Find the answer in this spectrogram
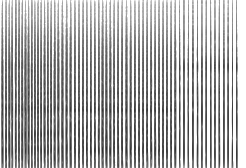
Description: clean gear clicking sound; cleaning

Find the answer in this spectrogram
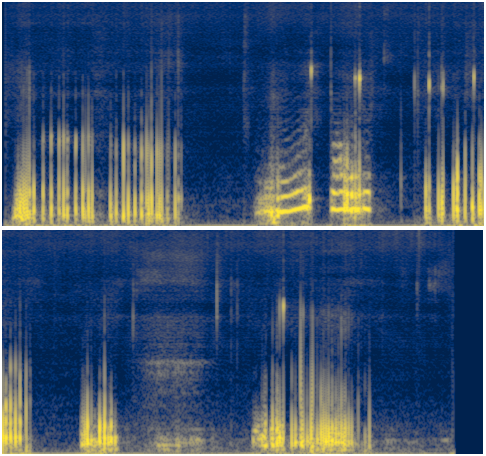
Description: wet stomach gurgling soun; human body

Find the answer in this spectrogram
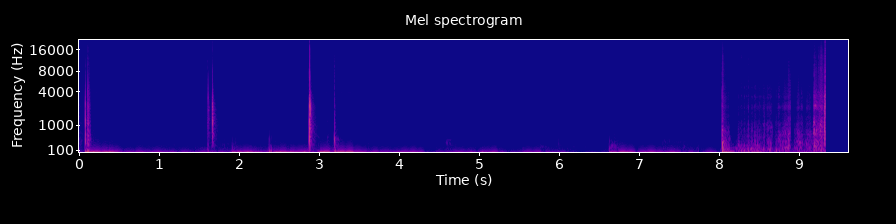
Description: open mic, stage

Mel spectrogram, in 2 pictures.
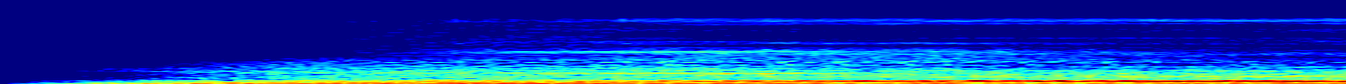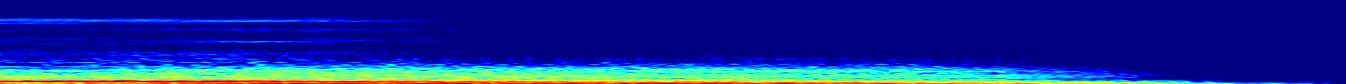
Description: the terrible breath of a, beast

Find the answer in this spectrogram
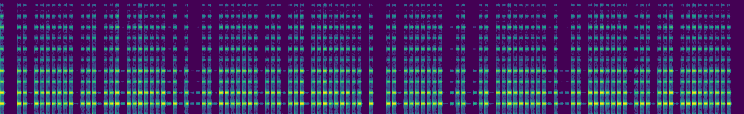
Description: energetic logo sound viva, branding

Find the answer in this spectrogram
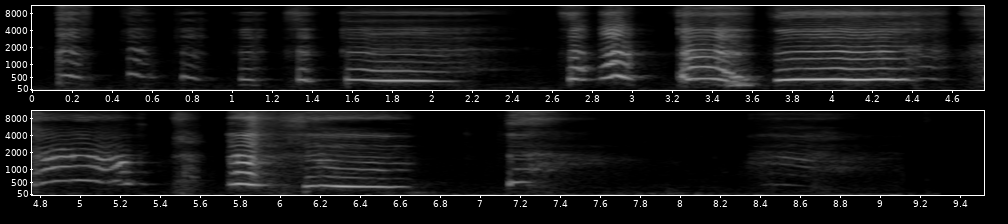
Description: funny crying, tearful

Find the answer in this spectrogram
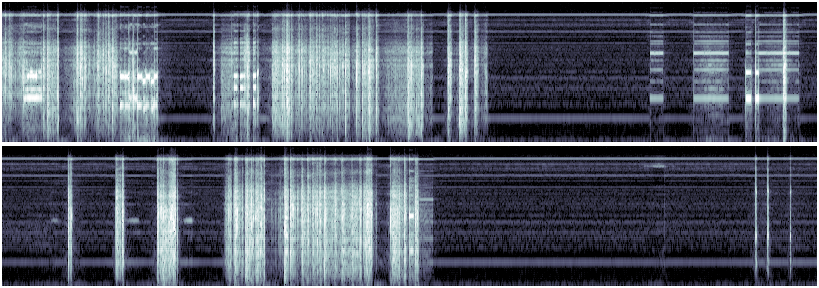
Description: sounds of incomming messa, social media

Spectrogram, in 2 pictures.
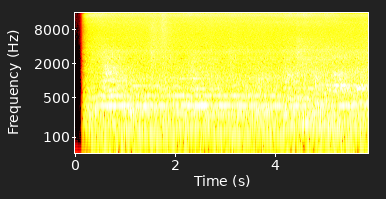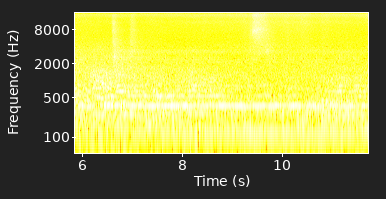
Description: hospital isu cpu sound, buzzer

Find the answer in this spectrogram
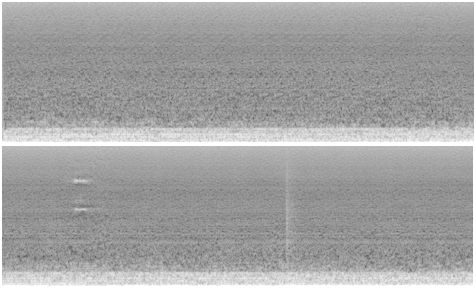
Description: subtle ambient noise, breeze

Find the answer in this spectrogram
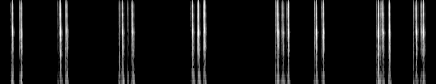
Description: single keypad press

